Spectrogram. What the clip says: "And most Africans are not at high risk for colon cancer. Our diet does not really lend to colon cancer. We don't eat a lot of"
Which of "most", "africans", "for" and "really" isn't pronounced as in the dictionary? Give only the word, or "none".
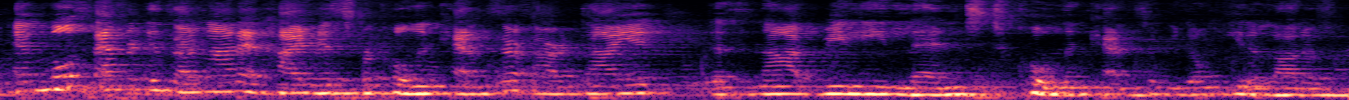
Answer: none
